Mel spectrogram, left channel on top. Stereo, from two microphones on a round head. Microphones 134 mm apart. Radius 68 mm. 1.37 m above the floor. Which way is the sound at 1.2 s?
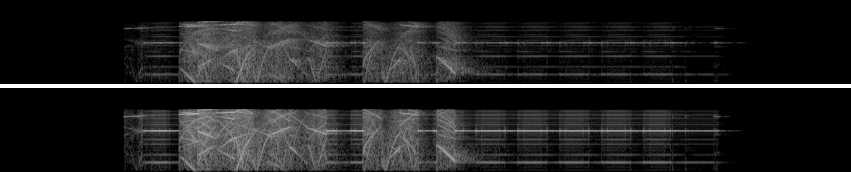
60° right (ahead or behind).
